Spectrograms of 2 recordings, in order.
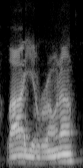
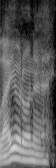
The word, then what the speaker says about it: La Llorona: But La Llorona, did I get that right? Yep. All right. So Jorge, go ahead and tell us your story. Well, La Llorona is a Mexican legend that it goes back hundreds of years.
